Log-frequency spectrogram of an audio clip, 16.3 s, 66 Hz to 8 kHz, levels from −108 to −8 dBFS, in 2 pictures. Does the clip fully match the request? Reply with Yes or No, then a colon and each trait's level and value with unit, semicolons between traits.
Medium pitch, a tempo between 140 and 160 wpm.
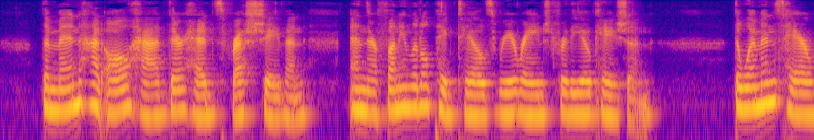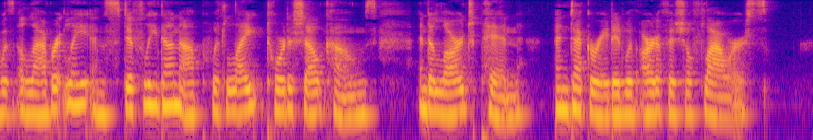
Yes: medium, 170 Hz; average, 145 wpm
